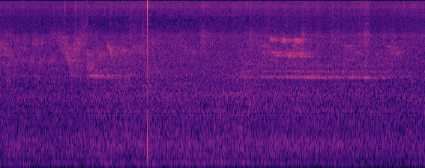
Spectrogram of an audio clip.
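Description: Faint background ambience with a few thin, high bird chirps, and a single sharp click about two seconds in.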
